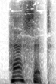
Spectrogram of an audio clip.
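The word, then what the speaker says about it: Hesed (חסד): 这里有一个关键词可以帮助我们了解整个预言，希伯来文是 CHESED Hesed，这个字第一个音节的发音是是喉音，在英文里面并没有这个字。要知道我们的圣经只是翻译本，并不是原文，所以会有一些限制。在英文里面没有旧约圣经的 Hesed 这个字，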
